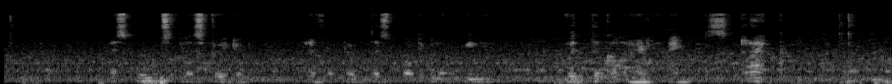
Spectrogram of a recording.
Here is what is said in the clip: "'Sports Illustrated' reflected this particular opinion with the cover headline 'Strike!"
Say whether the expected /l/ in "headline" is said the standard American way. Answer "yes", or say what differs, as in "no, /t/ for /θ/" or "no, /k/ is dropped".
no, /l/ is dropped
